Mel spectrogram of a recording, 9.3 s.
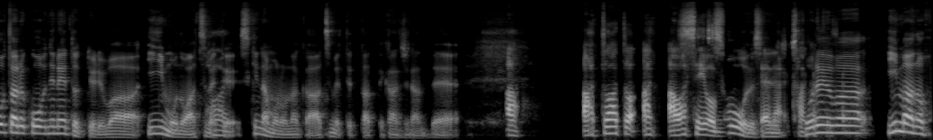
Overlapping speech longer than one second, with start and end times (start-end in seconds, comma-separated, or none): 6.8-8.6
